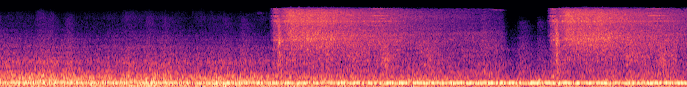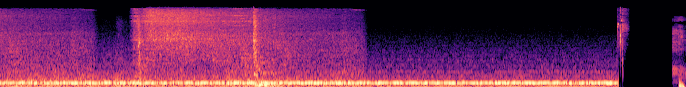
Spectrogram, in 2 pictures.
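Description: A train's wheels rumble and rattle on the rails.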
